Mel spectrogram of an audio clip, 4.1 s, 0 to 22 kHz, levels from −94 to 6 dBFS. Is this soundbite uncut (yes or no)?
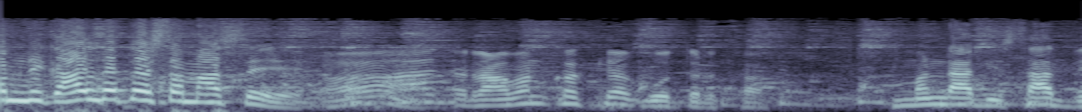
no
